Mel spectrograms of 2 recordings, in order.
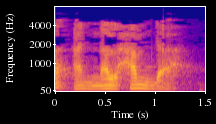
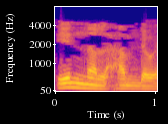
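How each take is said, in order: First: The first word begins with an a vowel. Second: The first word begins with an i vowel. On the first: It is read as a single noun. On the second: It is read as a full clause.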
